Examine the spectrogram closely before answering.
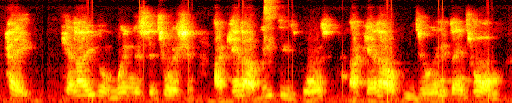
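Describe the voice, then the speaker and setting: A man giving blunt, opinionated casual commentary in a forceful way, swearing as he reasons out loud. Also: mid-range voice, animated, brisk. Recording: slightly distant microphone.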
